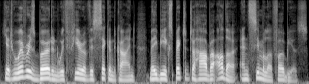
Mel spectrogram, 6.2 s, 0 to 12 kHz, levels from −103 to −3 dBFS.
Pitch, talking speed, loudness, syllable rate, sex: 140 Hz, 185 wpm, -18 LUFS, 5.2 syllables/s, male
